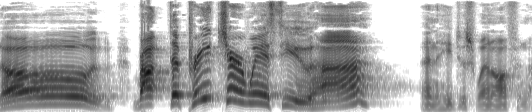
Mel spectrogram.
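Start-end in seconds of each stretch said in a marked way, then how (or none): 0.0-3.7 loud, high, drawn-out mock yell; mocking holler. Foul man yelling at the pastor from the hall, mocking holler. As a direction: holler it tauntingly, long and high.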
